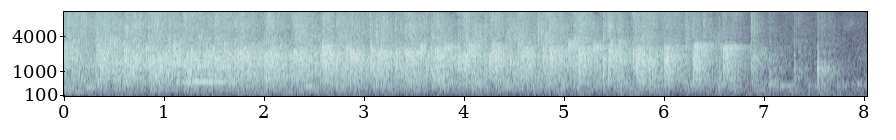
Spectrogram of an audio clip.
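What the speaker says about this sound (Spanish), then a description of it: "Un fuerte aplauso." A large audience at a book launch for a secondary students' movement gives loud, sustained applause that holds steady for several seconds, then thins out and fades near the end.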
